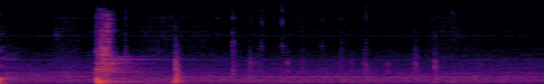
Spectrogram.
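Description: A plastic test probe clicks softly as it is handled.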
